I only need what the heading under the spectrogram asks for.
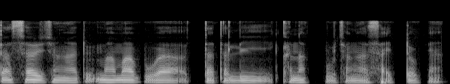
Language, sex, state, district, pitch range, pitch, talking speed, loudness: Wancho, male, Arunachal Pradesh, Longding, 90-100 Hz, 95 Hz, 175 wpm, -22 LUFS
